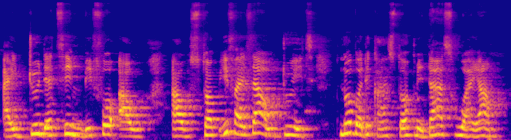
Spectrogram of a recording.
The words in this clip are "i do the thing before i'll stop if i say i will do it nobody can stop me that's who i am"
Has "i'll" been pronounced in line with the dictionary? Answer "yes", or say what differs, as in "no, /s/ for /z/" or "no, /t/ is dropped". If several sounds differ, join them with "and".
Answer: no, /w/ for /l/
